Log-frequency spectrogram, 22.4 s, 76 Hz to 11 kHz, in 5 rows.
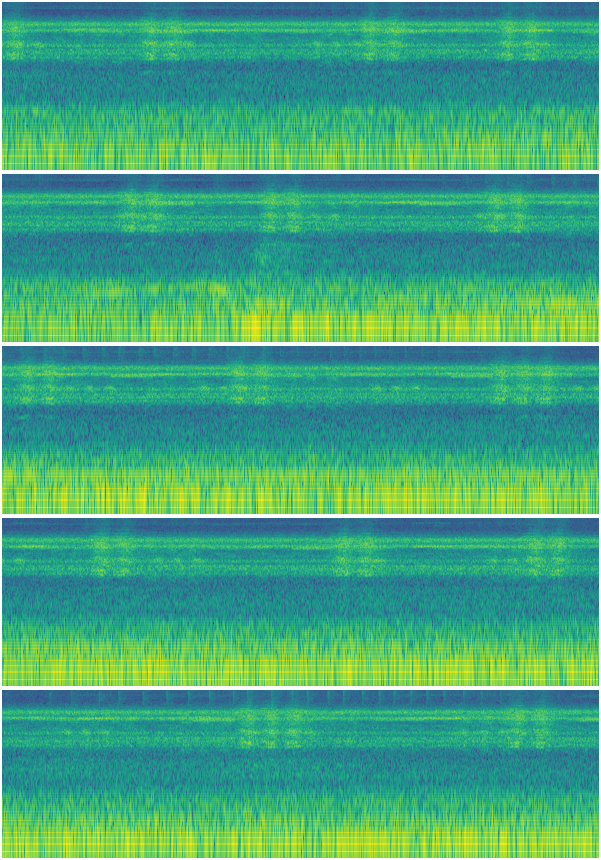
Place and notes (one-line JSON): {"title": "Aronow Pl, Mahwah, NJ, USA - Nocturnal Insect Chorus", "date": "2021-08-23 22:59:00", "description": "A chorus consisting of crickets, katydids, and other nocturnal insects. This audio was captured from an open window in a large house. Cars can be heard in the background, as can the hum of an AC fan.\n[Tascam DR-100mkiii w/ Primo EM-272 omni mics]", "latitude": "41.08", "longitude": "-74.13", "altitude": "166", "timezone": "America/New_York"}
